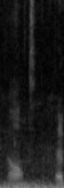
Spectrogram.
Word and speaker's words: Knott: I think it's Knott, but I'm not sure. It might be Nault. Nault. That's what it is.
